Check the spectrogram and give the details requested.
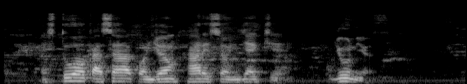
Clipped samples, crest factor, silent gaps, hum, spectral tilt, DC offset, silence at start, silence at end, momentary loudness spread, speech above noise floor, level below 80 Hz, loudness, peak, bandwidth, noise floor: under 0.1%; 18 dB; none; none; -5 dB/octave; under 0.1%; 0.2 s; 0.8 s; 16 LU; 36 dB; -60 dBFS; -23 LUFS; -6 dBFS; 11.5 kHz; -59 dBFS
